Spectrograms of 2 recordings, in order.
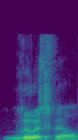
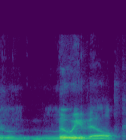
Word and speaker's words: Louisville: You could always tell when it's out of state during the traffic reports when they mispronounce Lewisville. Say, "Well, there's a pileup up on US 36 near Louisville."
